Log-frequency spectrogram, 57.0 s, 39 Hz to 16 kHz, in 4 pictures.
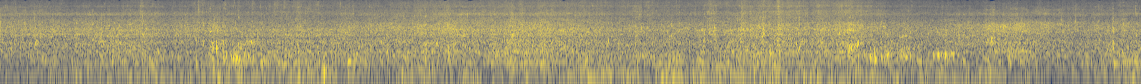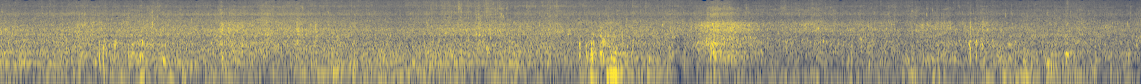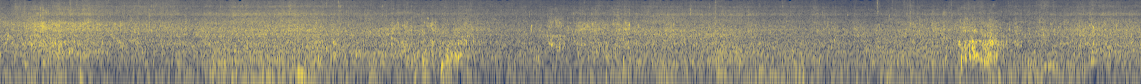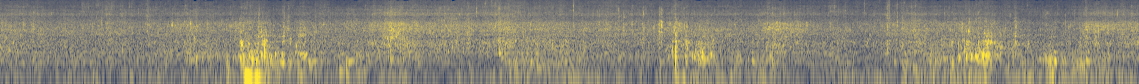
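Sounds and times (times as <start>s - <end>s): sea waves breaking: 0.0s - 57.0s
wind buffeting the microphone: 0.0s - 57.0s.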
